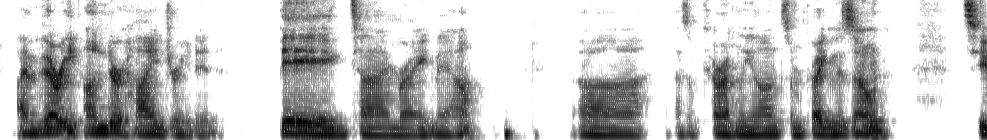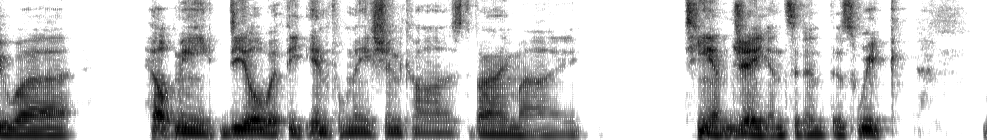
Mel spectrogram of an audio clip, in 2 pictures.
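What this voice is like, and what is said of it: Dry, parched-sounding voice. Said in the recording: “I'm super dehydrated right now. As you can hear in my voice, it's definitely dry”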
